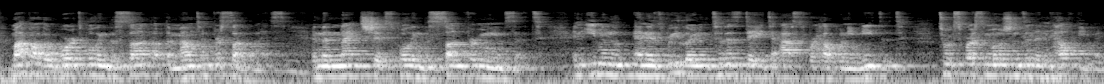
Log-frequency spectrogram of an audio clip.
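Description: A young man performing spoken word poetry with emphatic, rhythmic delivery, sprinkling in Spanish phrases. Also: medium pitch. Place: bare concrete-block gallery with a small audience, indoors. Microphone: handheld camera or phone in the audience, far from speaker. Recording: very echoey room, mic'd from far off, noisy.

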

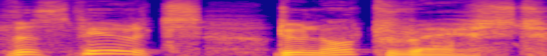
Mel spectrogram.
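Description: A man's voice: medium pitch, huge pitch swings, heavy background noise. A man voicing a fierce elemental spirit warrior in a video game, declaiming battle cries. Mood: solemn menacing. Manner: slow, declamatory.

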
